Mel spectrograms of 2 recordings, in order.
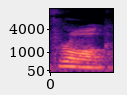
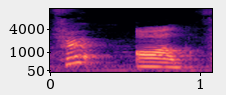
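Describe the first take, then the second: First: Said in the usual way. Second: फ्रॉग slowly as "fr... og"; blended onset. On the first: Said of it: "वो single sound होगा". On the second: Shown as a demonstration. Teacher keeping F R unsplit, फ्रॉग slowly as fr-og. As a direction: hold "fr" as one sound, pause, then "og". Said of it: "एफ आर को हम split नहीं".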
